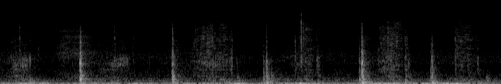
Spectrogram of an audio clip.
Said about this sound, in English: Go ahead and squeegee this out.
